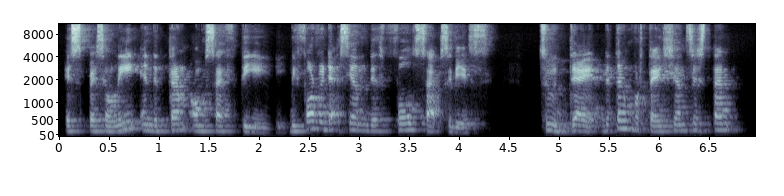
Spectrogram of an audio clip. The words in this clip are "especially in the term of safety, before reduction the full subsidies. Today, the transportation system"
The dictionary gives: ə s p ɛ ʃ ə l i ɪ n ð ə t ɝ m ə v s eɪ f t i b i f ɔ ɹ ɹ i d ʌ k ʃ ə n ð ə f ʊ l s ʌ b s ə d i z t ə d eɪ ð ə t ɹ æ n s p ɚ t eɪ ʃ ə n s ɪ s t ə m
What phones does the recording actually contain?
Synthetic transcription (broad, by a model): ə s p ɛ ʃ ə l i ɪ n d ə t ɝ m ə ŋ s eɪ f t i b i f ɔ ɹ w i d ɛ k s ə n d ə f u l s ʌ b s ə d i s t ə d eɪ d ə t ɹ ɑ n p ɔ t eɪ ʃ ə n s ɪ s t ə m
